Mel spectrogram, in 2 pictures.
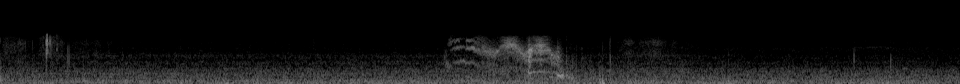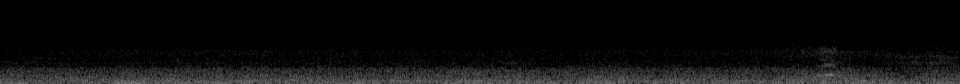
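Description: Kittens scuffle and paw at soft fabric.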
